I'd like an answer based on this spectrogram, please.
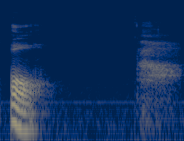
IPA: ɒ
